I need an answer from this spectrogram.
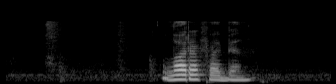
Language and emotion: Russian, neutral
